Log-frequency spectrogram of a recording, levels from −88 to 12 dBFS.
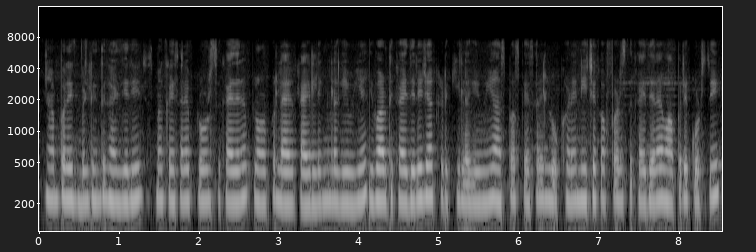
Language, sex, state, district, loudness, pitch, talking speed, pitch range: Hindi, female, Uttar Pradesh, Jalaun, -28 LUFS, 215 Hz, 345 wpm, 205-220 Hz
